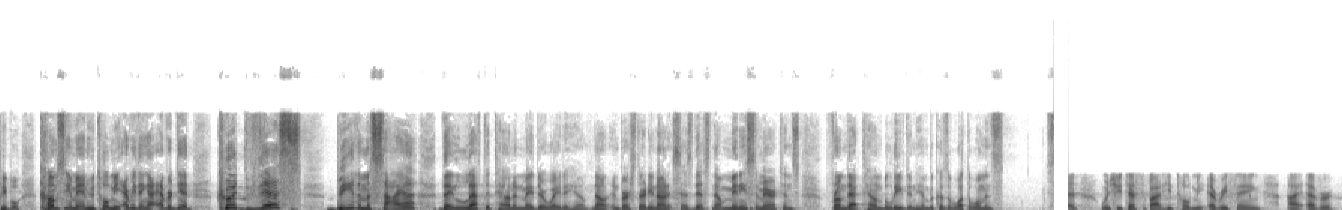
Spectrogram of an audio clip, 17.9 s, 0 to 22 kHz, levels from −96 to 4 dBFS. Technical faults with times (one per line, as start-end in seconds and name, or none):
14.05-17.90 input switched to a poorer device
